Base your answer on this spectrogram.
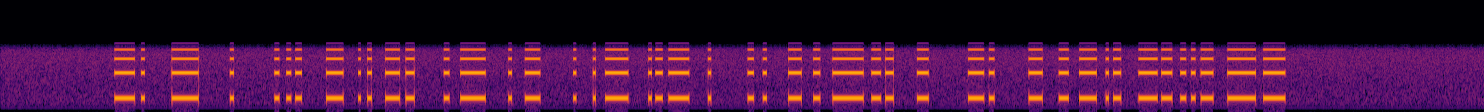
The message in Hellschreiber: none

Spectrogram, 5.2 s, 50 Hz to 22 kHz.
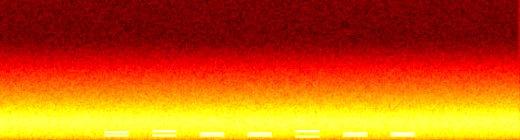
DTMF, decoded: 8944347

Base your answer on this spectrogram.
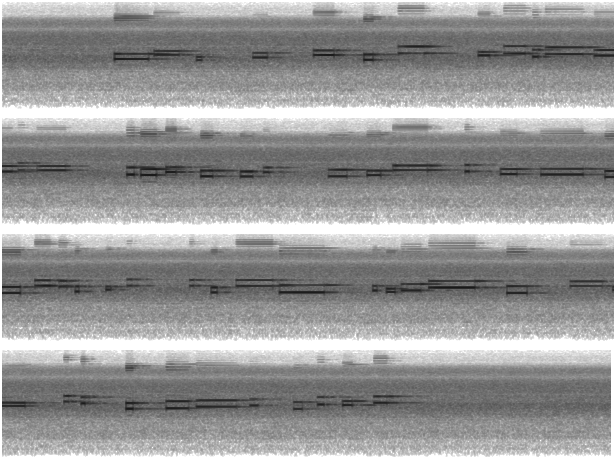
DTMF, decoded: none

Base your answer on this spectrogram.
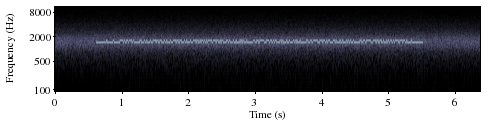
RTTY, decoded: CQ CQ CQ DE BG6IT BG6IT BG6IT PSE K

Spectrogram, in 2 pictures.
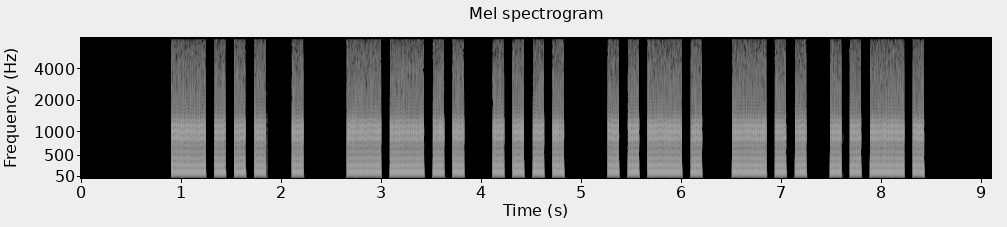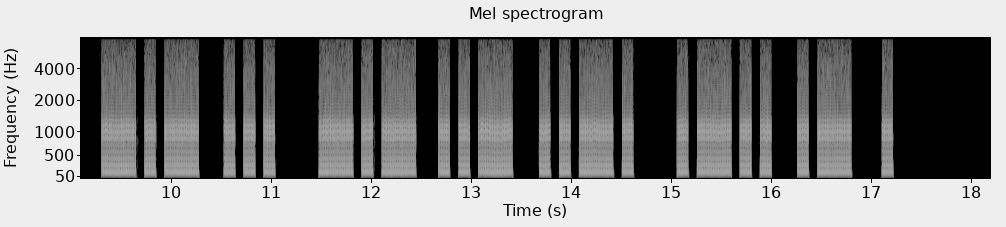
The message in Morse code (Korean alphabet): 다투는 여인과

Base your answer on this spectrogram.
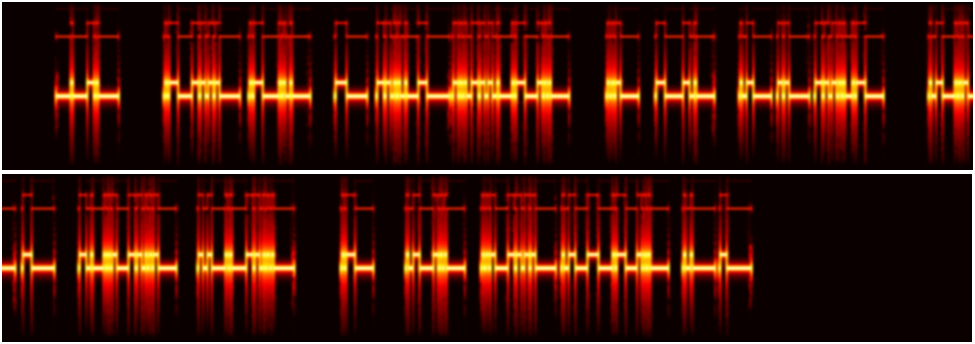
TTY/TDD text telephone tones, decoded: HE LEFT FOR PERSONAL REASONS SIX YEARS LATER.

